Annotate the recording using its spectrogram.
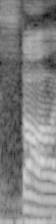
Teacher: the r isn't pronounced that's called non-rhotic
